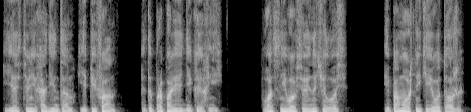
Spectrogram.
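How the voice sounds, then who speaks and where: A man's voice: a little high, fairly quick, voice pushed up, natural voice. A man voicing a shrewd old village fortune-teller woman who probes, commands and grieves in turn. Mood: bitter, pleading. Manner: sharp, probing, commanding, then grieving.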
